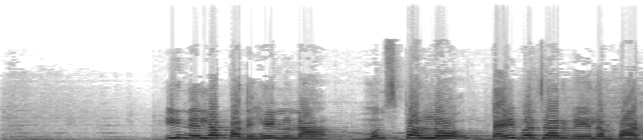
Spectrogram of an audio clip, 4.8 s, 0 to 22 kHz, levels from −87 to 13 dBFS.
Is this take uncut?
no; 1 cut; at 1.0 s

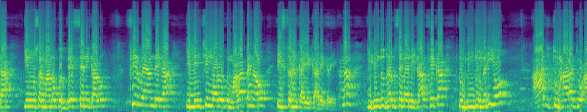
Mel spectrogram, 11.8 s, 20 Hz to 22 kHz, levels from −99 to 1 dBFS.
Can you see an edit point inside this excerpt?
yes; 1 cut; at 6.8 s

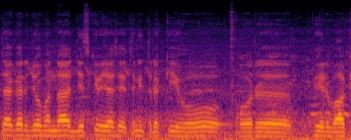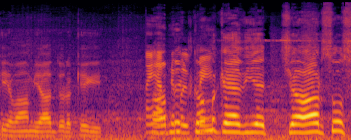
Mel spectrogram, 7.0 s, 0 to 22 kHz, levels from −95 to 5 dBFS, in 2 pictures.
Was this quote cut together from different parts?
yes; 1 cut; at 5.0 s

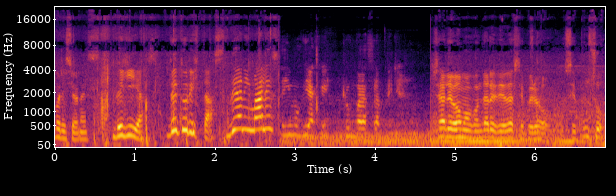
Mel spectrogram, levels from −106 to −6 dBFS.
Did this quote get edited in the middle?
yes; 2 cuts; at 2.8 s, 4.6 s

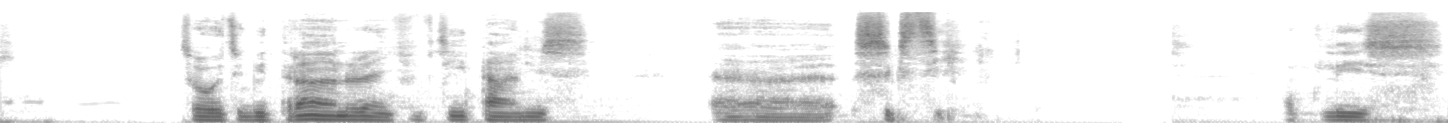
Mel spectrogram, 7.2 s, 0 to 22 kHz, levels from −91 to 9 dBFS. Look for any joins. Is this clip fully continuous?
no; 1 cut; at 5.7 s

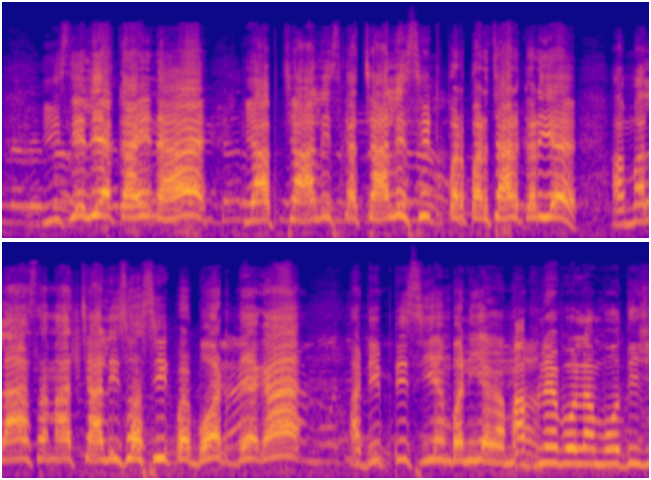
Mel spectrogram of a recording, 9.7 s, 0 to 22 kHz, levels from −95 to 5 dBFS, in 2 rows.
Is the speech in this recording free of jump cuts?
no; 1 cut; at 8.7 s

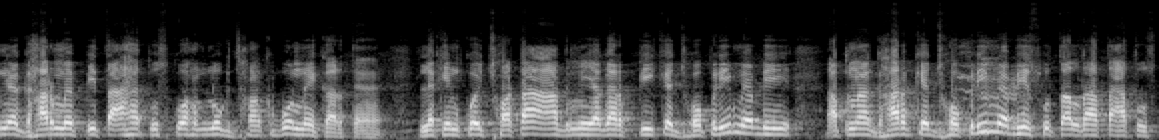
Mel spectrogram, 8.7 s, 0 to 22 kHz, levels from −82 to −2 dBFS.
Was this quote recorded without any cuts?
yes; 0 cuts

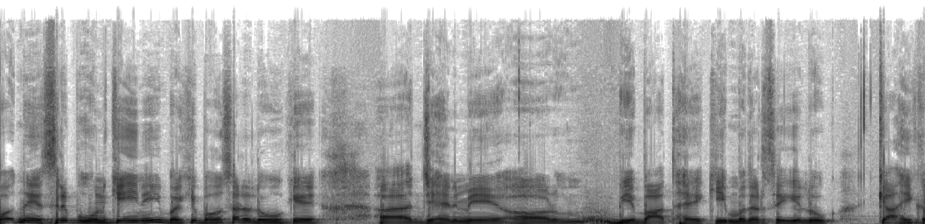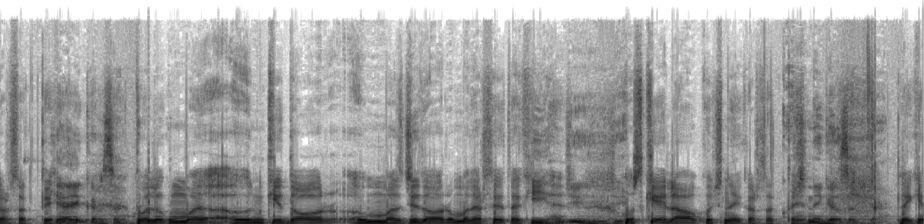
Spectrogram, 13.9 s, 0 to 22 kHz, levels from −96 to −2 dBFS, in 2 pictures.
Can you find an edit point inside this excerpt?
no; 0 cuts

